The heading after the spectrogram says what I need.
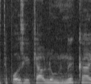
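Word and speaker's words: Munuka: Yo te puedo decir que hablo alemán y me siento muy orgulloso, y te puedo decir que hablo Mneca y me siento muy, muy feliz. Mneca se escribe...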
